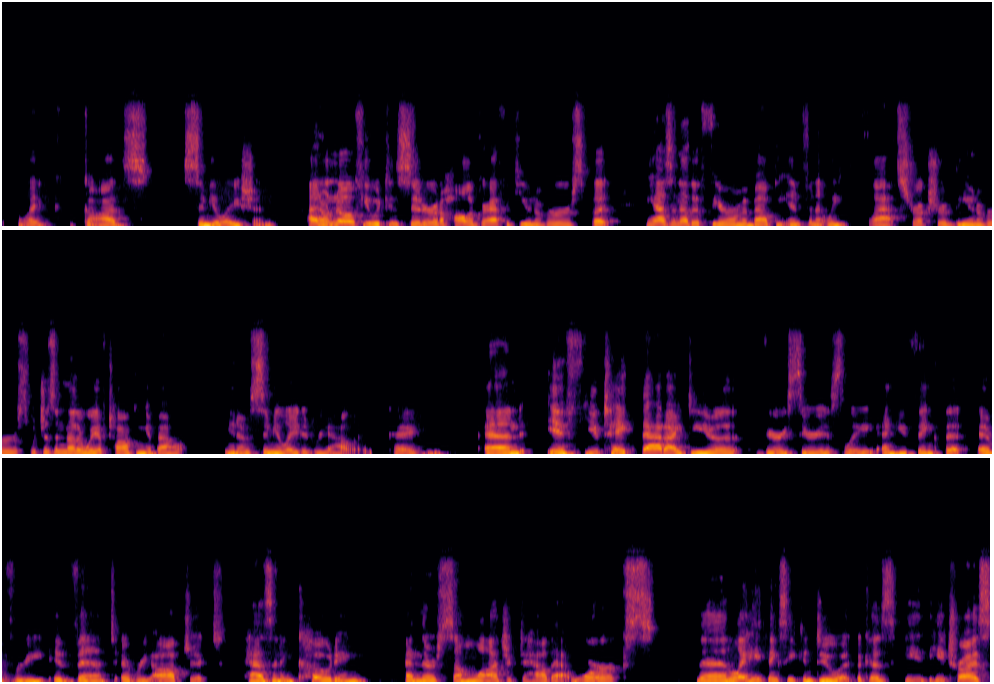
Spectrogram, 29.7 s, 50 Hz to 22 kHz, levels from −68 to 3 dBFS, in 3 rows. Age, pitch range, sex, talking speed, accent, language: 40-59, 155-210 Hz, female, 155 wpm, American, English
